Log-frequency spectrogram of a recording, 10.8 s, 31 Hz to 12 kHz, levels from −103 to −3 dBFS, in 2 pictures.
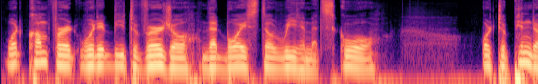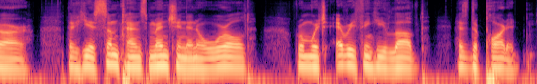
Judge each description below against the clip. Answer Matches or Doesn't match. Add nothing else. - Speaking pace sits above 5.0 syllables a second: Matches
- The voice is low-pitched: Matches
